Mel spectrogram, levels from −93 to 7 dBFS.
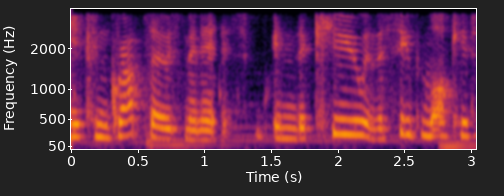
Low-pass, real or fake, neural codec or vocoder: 3.6 kHz; real; none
